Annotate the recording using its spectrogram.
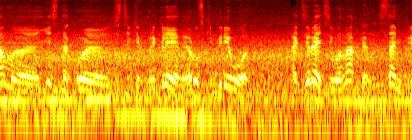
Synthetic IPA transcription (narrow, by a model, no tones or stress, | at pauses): amjesʲt̚ʲt̪ɐko̞jsʲtʲikʲɪnpɾʲɪklʲejɪnɨjɾuskʲijpʲɪɾʲɪvo̞t̪ | ɐ̰tʲɪɾajtʲɪjɪvo̞naxlʲɪnsamʲɪpɾʲ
